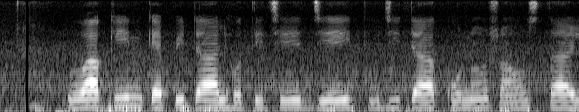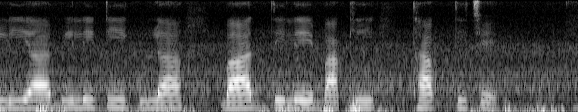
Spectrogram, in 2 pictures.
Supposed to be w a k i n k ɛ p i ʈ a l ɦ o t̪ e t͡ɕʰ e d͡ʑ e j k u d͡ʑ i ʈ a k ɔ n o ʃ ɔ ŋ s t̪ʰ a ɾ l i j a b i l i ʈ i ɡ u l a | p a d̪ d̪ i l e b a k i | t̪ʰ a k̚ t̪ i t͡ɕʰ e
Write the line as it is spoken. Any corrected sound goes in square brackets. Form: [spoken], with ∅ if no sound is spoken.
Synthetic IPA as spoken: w a k i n k ɛ p i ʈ a l ɦ o t̪ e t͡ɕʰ e d͡ʑ e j [p] u d͡ʑ i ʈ a k [o] n o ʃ ɔ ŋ s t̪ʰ a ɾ l i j a b i l i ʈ i ɡ u l a | [b] a d̪ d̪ i l e b a k i | t̪ʰ a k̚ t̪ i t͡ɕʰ e

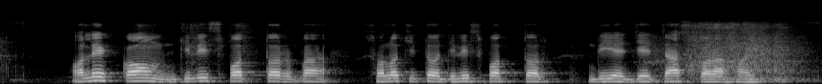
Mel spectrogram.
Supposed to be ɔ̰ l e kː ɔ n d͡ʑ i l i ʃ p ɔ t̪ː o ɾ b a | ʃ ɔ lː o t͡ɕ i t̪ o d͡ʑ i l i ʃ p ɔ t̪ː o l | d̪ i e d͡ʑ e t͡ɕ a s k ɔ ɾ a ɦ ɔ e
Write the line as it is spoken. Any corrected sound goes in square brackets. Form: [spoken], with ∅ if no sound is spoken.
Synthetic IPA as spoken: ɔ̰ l e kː ɔ [m] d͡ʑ i l i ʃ p ɔ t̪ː o ɾ b a | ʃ ɔ [l] o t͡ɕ i t̪ o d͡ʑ i l i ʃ p ɔ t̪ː o [ɾ] | d̪ i e d͡ʑ e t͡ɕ a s k ɔ ɾ a ɦ ɔ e

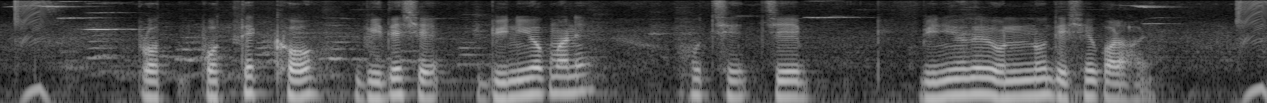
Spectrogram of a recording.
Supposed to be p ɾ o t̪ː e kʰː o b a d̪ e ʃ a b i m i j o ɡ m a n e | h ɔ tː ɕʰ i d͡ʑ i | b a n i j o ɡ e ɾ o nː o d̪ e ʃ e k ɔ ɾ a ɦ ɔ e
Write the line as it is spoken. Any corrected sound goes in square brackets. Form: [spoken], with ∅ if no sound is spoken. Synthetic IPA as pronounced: p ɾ o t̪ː e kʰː o b [i] d̪ e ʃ [e] b i [n] i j o ɡ m a n e | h [o] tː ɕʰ [e] d͡ʑ [e] | b [i] n i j o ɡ e ɾ o nː o d̪ e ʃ e k ɔ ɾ a ɦ ɔ e

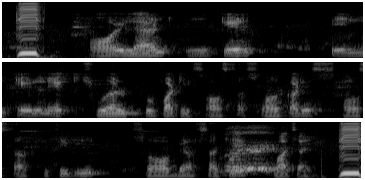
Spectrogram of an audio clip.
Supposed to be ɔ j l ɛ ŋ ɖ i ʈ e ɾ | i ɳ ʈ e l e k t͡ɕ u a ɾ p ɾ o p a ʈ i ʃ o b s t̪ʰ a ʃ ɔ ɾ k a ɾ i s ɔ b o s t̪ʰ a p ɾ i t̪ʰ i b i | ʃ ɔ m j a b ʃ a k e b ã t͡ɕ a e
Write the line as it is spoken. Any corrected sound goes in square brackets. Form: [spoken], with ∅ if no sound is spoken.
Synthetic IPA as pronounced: ɔ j l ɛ [ɳ] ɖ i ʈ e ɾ | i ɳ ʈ e l e k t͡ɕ u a [l] p ɾ o p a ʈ i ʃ [ɔ] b s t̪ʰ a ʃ ɔ ɾ k a ɾ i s ɔ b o s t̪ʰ a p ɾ i t̪ʰ i b i | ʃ ɔ [b] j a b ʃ a k e b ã t͡ɕ a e

